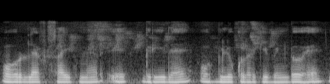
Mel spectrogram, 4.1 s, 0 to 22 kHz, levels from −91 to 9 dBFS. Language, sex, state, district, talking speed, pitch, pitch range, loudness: Hindi, male, Uttar Pradesh, Shamli, 190 wpm, 115 Hz, 110-120 Hz, -17 LUFS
